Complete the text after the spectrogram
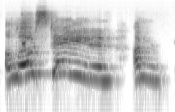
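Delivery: to her therapist, a high whiny lament; whiny distressed self. Retold or imitated. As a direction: plead like a lost child. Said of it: "I went in and I was like".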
